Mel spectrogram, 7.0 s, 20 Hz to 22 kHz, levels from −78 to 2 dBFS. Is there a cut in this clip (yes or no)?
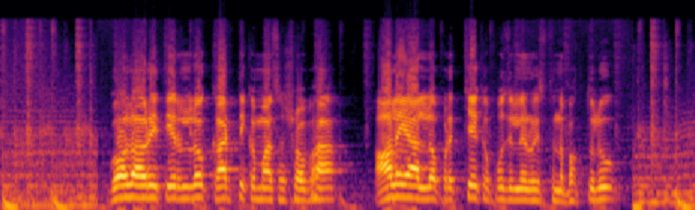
yes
